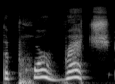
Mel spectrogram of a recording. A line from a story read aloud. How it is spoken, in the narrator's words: exclaimed Passepartout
